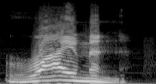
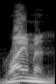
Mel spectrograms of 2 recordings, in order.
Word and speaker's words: Ryman: It's just, you didn't pronounce it right. – Didn't pronounce it right. – It's well, I have a speech impediment, that's why. – Yeah, okay. But now, it correct it by saying Ryman. – Ryman? – R-Y-M-E-N. Ryman.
